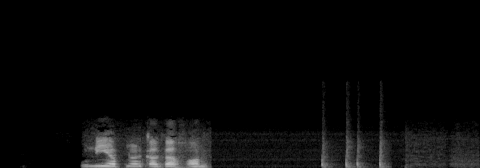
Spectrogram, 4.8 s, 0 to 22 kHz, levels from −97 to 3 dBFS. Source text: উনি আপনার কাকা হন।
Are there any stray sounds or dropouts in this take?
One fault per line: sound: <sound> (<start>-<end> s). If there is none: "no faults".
sound: thud (3.2-3.9 s)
